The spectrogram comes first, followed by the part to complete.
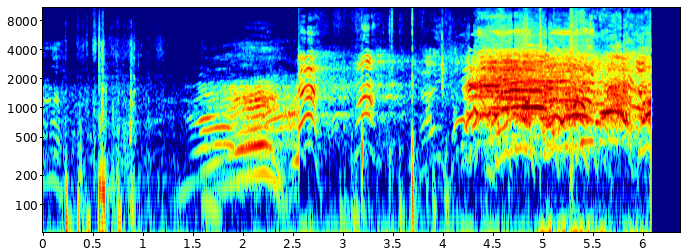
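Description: Footballers shouting on the pitch, swelling about four seconds in into loud overlapping shouts and cheers that cut off suddenly at the end.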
